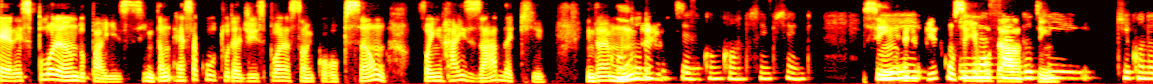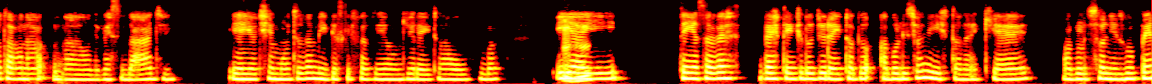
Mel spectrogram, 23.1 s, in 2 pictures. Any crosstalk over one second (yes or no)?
yes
